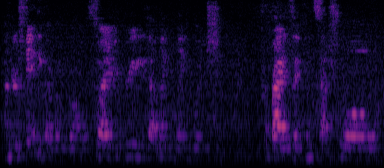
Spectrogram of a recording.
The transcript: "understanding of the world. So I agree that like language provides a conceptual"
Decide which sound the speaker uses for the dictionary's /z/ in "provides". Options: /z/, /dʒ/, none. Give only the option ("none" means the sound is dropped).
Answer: /z/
